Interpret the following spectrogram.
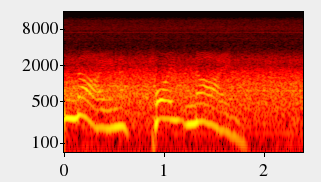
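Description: A sports commentator speaking over the steady noise of a stadium crowd.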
